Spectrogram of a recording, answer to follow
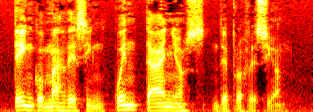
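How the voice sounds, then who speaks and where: A man's fairly low voice with vocal fry. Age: 70s. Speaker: veteran radio announcer. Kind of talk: interview.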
